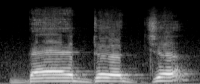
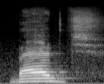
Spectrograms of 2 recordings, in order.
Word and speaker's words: badge: before the letter g d is silent when it is before the letter g d g together pronounces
